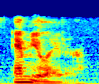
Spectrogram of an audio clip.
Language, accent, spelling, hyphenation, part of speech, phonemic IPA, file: English, US, emulator, em‧u‧la‧tor, noun, /ˈɛmjəˌleɪtəɹ/, En-us-emulator.ogg
- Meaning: 1. A person or thing that emulates 2. A piece of software or hardware that simulates another system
